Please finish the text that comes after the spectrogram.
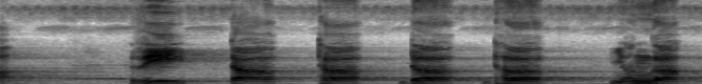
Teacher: मूर्धा री, ट, ठ, ड, ढ, अंग तथा ण का उच्चारण स्थान मूर्धा है। इन वर्णों के उच्चारण में जीभ ऊपर के दांतों के साथ वाले खुरदुरे भाग मूर्धा को स्पर्श करती है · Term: मूर्धन्य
